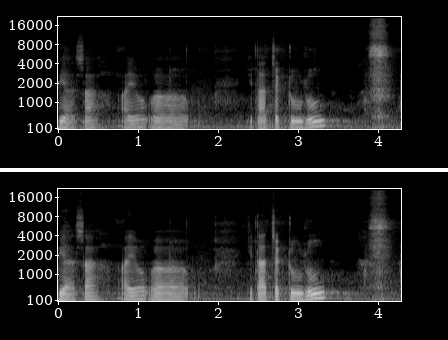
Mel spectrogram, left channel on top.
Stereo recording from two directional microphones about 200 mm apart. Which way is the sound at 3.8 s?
45° left (ahead or behind).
